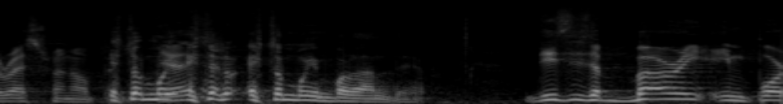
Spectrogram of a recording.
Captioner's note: speaking spanish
